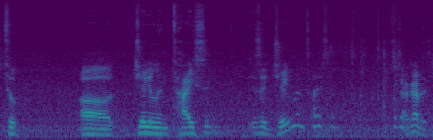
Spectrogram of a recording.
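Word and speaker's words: Jaylon Tyson: Is it Jalen Tyson? I think I got his name wrong real quick. Yeah, it is Jalen Tyson.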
